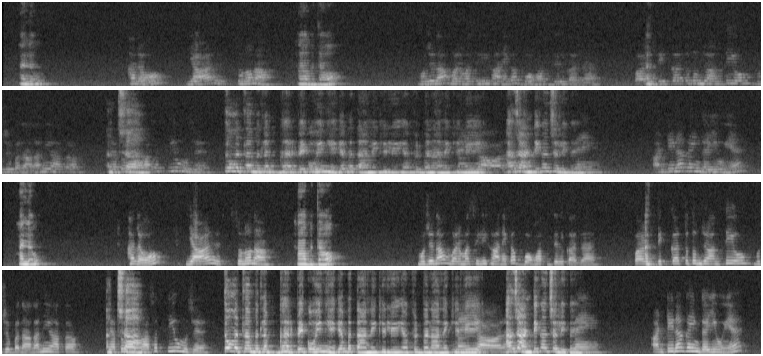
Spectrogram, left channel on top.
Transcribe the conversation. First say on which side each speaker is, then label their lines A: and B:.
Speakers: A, on the right (about 55°); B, on the right (about 75°).
A: Hello
B: Hello यार सुनो ना
A: हाँ बताओ
B: मुझे ना वर्मासिली खाने का बहुत दिल कर रहा है पर
A: अ-
B: दिक्कत तो तुम जानती हो मुझे बनाना नहीं आता
A: अच्छा
B: क्या तुम सिखा सकती हो मुझे
A: तो मतलब मतलब घर पे कोई नहीं है क्या बताने के लिए या फिर बनाने के
B: नहीं
A: लिए
B: यार
A: आज आंटी कहाँ चली गई
B: नहीं आंटी ना कहीं गई हुई है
